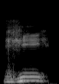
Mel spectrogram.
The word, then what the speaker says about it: ghee: a place for improvement ge e is pronounced ghee not g that's the only place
